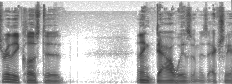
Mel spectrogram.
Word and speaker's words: Daoism: Towism became wellknown in the 8th century as a religion of the Tang Dynasty. So it's really close to I think Daoism is actually how it's prod pronounced with a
